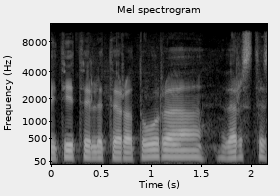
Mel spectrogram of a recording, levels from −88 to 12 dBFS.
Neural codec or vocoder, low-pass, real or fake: none; 9.9 kHz; real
